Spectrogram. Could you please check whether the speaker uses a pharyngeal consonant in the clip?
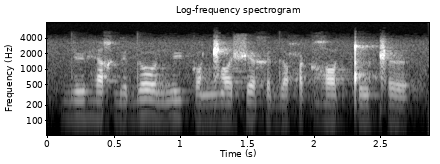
yes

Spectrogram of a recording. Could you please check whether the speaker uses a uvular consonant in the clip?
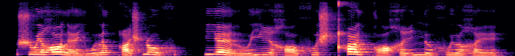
yes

